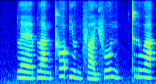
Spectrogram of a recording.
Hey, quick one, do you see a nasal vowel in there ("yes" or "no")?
no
